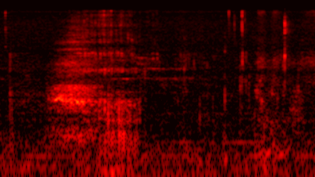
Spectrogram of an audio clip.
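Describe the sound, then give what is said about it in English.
An airy slurp of someone taking the first sip of hot coffee, lasting under a second, followed by faint clicks and a low steady background hum. “First sip. Let's do it.”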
